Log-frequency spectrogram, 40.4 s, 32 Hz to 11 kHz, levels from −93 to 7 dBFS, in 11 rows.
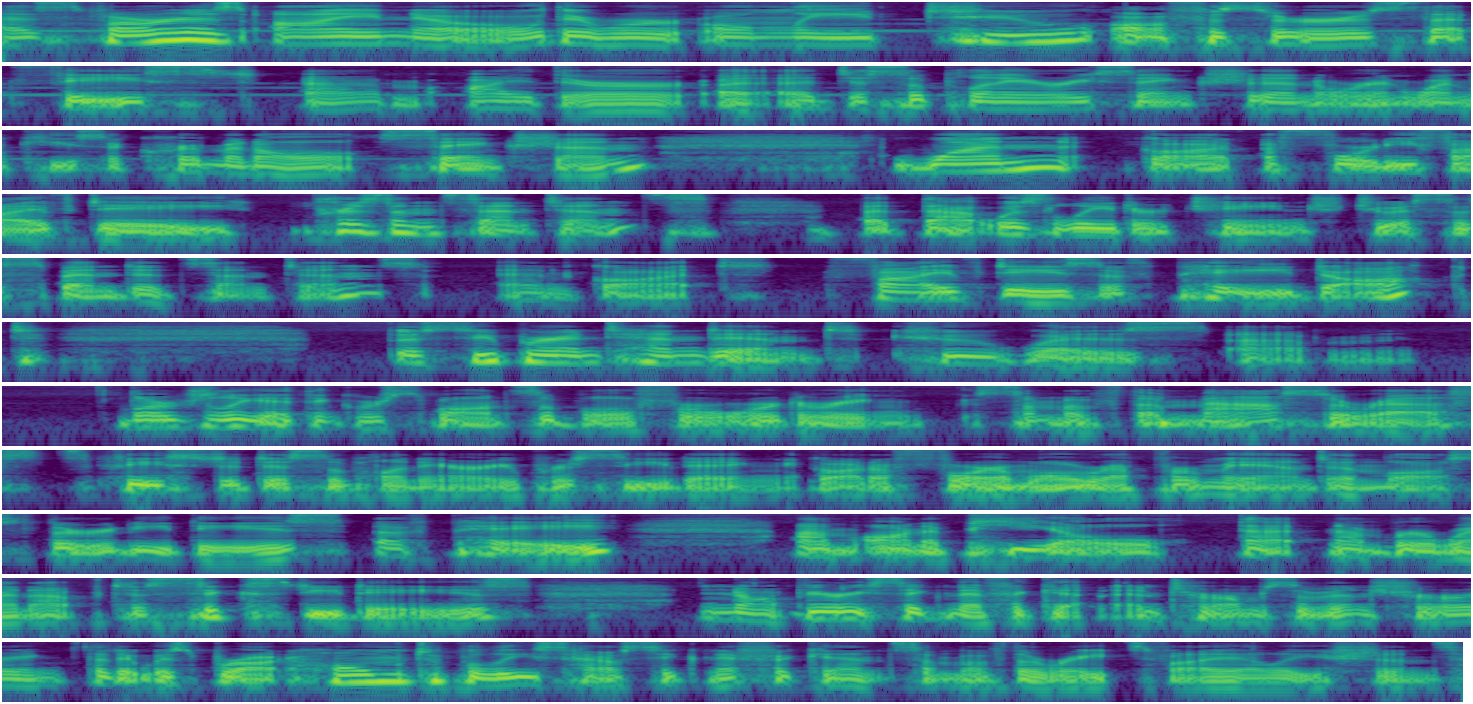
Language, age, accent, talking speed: English, 30-49, American, 160 wpm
